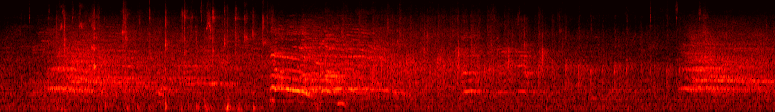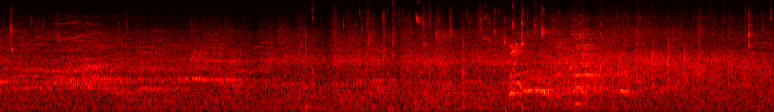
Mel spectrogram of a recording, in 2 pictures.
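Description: Table tennis ball clicking off bats and the table in short doubles rallies, with voices shouting and cheering between points.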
